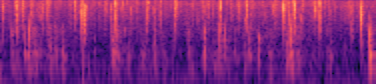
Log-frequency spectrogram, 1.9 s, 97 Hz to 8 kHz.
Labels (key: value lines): label: biophony, sea urchins (Echinidae)
recorder: SoundTrap 600 or HydroMoth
